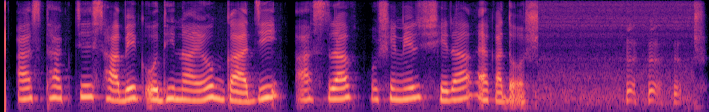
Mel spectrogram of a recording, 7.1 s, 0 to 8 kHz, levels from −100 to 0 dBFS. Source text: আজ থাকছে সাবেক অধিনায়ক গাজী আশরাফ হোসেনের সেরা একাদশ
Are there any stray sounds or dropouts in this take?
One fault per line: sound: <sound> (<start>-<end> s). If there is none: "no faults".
sound: laugh (6.3-6.9 s)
